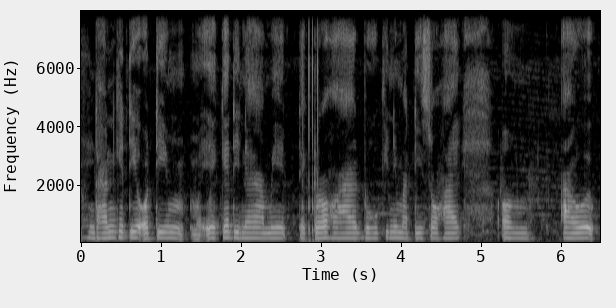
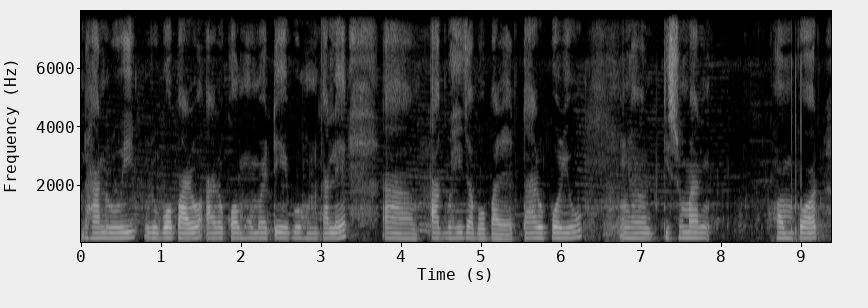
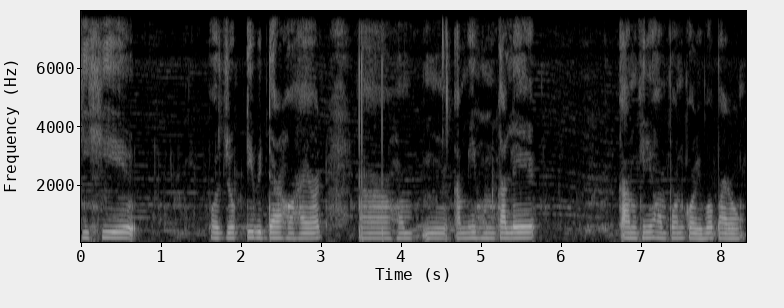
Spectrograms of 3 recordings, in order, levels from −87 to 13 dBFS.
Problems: constant background noise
